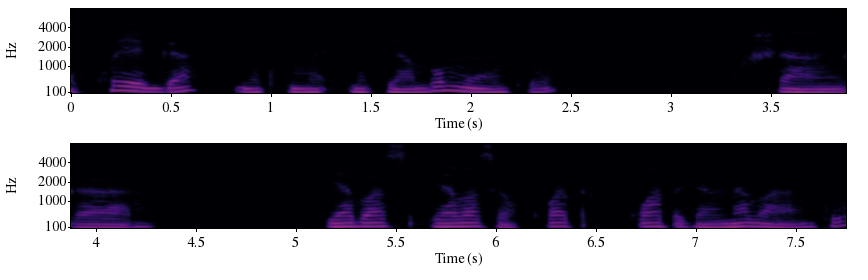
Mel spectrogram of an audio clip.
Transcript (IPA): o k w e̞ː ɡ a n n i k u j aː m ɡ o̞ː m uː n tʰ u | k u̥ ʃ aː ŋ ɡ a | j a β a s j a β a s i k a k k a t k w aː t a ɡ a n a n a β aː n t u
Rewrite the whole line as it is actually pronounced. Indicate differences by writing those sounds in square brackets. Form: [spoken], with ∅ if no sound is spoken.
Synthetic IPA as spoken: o k w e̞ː ɡ a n n i k u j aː m [b] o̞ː m uː n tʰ u | k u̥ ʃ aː ŋ ɡ a | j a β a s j a β a s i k a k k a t k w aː t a ɡ a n a n a β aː n t u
